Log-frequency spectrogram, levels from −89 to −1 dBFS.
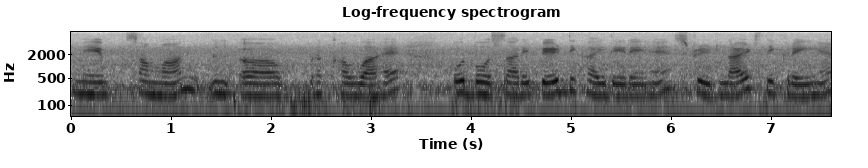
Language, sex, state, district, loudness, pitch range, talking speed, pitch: Hindi, female, Punjab, Pathankot, -16 LUFS, 180-210 Hz, 150 wpm, 190 Hz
